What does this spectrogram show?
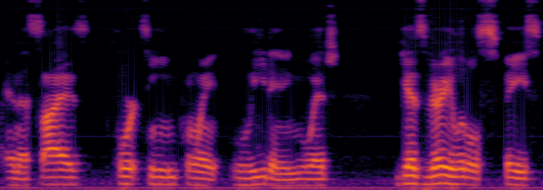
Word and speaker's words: leading: and that is called leading. It's also, I've heard it pronounced leading, which I think refers to something that is in, type, as in print press type.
